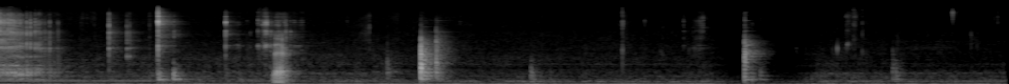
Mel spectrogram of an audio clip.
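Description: Metal and plastic parts click and clack as they are handled.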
